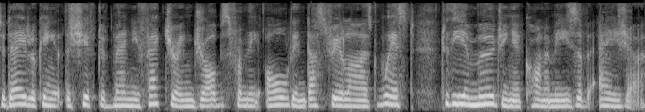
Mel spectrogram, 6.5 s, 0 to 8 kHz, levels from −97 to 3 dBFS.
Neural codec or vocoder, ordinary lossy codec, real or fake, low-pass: vocoder, 44.1 kHz, 128 mel bands every 256 samples, BigVGAN v2; AAC, 32 kbps; fake; 7.2 kHz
